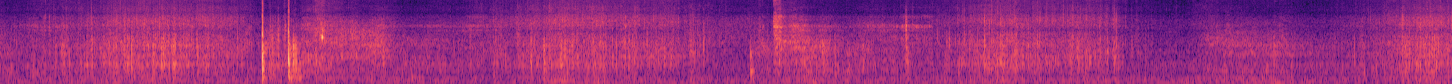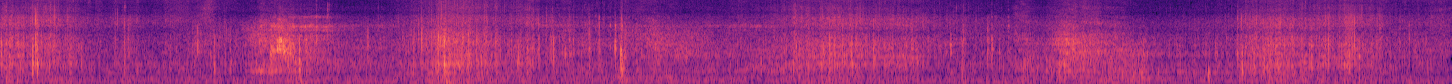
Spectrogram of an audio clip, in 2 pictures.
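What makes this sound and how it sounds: Bare hands press into a large mound of blue-dyed calcium carbonate gym chalk powder, scooping and squeezing clumps so they crumble. Soft, dry crunching and gritty crackling swell and fade in repeated waves, with a few sharp clicks near the start.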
